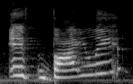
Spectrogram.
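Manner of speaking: loud, high gasp; loud shocked gasp. Real, not acted. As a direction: break off in a gasp. Shocked reading reaction.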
